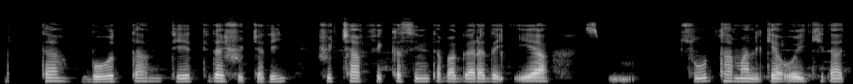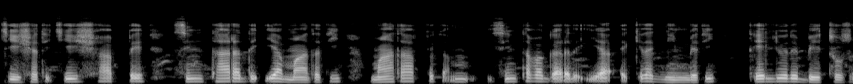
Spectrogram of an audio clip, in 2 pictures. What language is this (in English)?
Wolaytta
